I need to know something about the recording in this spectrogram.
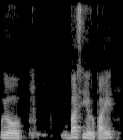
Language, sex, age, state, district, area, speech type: Nepali, male, 45-60, West Bengal, Kalimpong, rural, spontaneous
